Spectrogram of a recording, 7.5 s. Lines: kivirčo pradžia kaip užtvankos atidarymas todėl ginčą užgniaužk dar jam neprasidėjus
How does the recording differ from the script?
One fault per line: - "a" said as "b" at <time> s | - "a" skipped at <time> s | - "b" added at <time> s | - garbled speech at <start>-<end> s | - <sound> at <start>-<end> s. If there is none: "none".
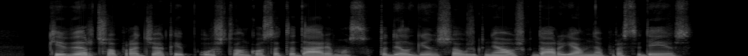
none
